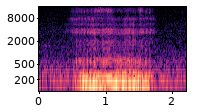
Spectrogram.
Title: Finn the Snoring bulldog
